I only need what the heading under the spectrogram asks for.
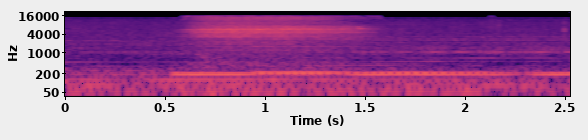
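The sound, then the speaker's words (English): A single slow, deep breath is drawn in, a soft airy inhalation during a guided relaxation exercise, heard faintly over a low steady hum. “As you begin to settle into a pleasant, relaxing state, take a deep breath in.”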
